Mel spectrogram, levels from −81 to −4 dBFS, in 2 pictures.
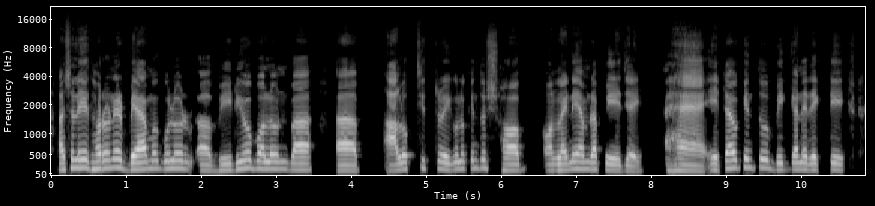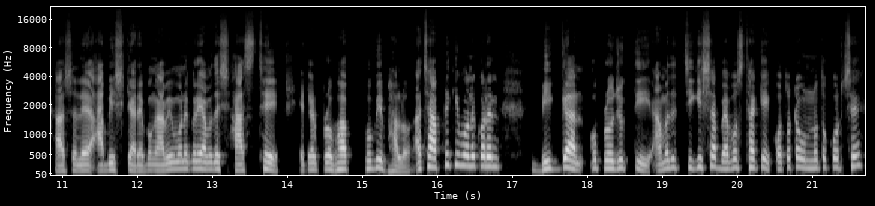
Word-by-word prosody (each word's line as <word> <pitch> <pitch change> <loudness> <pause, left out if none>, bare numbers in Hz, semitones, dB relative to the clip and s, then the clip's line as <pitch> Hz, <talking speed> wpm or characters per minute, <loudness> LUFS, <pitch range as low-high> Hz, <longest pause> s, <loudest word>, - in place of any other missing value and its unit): আসলে 190 +6 0
এ - - +2
ধরনের 185 +3 +2
ব্যায়ামগুলোর 175 +3 +3 0.2
আ - - +3 0.2
ভিডিও 145 +6 -1 0.2
বলন 170 0 +2 0.2
বা 150 -1 +4 0.5
আ - - +5 0.7
আলোকচিত্র 165 +4 -4 0.2
এগুলো 165 +3 -3
কিন্তু 185 0 -6 0.2
সব 140 -1 +2 0.4
অনলাইনেই 145 +5 +1
আমরা 160 -1 +1
পেয়ে 135 -2 +1
যাই। 120 -3 -1 0.5
হ্যাঁ। 130 -2 +2 0.2
এটাও 180 +5 +1
কিন্তু 200 -1 -2 0.2
বিজ্ঞানের 155 0 -1
একটি 150 +2 -6 0.5
আসলে 130 +2 -1 0.2
আবিষ্কার 145 -1 -2
এবং 135 +3 -7
আমি 145 +4 +1
মনে 170 +1 -1
করি 175 0 0
আমাদের 160 0 0
স্বাস্থ্যে 140 +4 +1 0.4
এটার 155 0 -1
প্রভাব 160 +1 +5 0.2
খুবই 180 +2 +1
ভালো। 110 -3 -2 0.2
আচ্ছা 170 +7 +3
আপনি 205 +6 -6
কি 270 - -2
মনে 235 -1 +4
করেন 230 -1 +6 0.6
বিজ্ঞান 175 +2 +5 0.2
ও - - +3
প্রযুক্তি 180 -1 0 0.2
আমাদের 185 +7 -1
চিকিৎসা 205 +3 +1
ব্যবস্থাকে 195 +3 +1 0.2
কতটা 210 +6 -2
উন্নত 185 +1 -4
করছে? 205 +3 -1
170 Hz, 135 wpm, -26 LUFS, 150-185 Hz, 0.7 s, করেন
